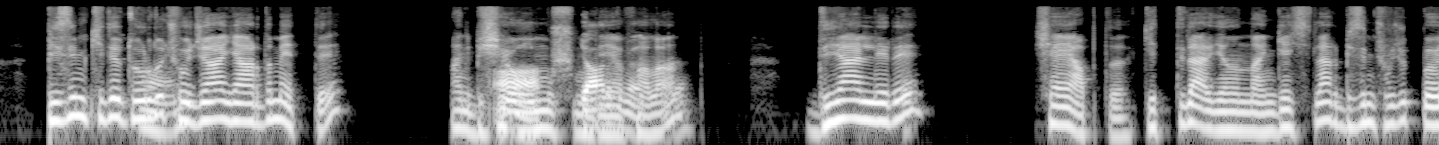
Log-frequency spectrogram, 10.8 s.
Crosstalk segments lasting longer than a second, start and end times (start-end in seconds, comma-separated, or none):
3.7-5.2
